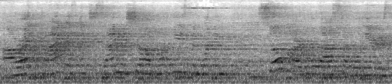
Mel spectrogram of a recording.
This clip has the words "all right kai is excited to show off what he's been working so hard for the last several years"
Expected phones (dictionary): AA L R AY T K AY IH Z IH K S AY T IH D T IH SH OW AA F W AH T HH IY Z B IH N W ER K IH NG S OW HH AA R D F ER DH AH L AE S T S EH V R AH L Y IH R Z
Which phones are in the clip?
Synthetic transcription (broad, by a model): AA L R AY T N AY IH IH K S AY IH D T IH SH OW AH P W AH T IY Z B IH N W ER K IH NG S OW HH AA R D F ER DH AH L AE S T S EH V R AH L Y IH R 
